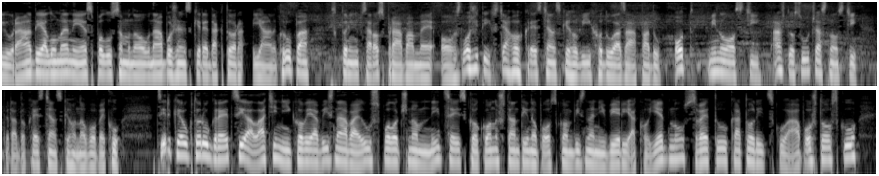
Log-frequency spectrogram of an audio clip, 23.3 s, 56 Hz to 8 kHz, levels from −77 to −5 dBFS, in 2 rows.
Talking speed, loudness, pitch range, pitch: 120 wpm, -22 LUFS, 100-125 Hz, 115 Hz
